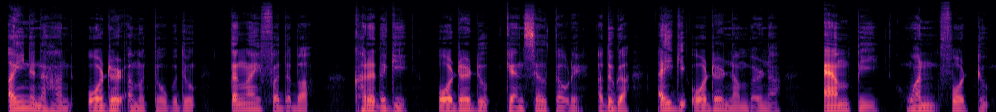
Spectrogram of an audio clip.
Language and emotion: Manipuri, neutral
